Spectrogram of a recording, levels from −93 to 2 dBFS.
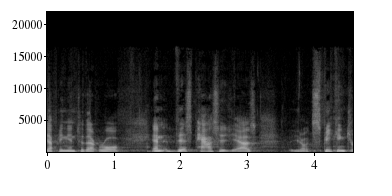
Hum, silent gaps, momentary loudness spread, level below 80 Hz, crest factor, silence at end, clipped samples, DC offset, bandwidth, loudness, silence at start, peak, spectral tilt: none; none; 18 LU; -78 dBFS; 24 dB; 0 s; under 0.1%; under 0.1%; 16.5 kHz; -33 LUFS; 0 s; -10 dBFS; -5 dB/octave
